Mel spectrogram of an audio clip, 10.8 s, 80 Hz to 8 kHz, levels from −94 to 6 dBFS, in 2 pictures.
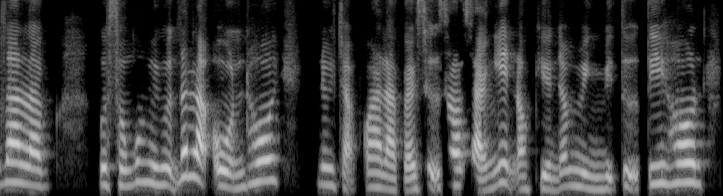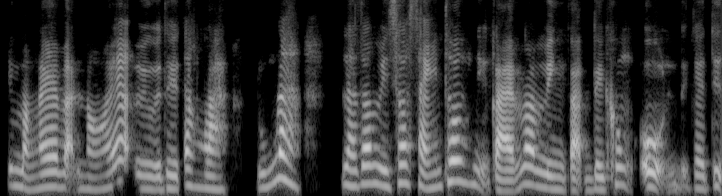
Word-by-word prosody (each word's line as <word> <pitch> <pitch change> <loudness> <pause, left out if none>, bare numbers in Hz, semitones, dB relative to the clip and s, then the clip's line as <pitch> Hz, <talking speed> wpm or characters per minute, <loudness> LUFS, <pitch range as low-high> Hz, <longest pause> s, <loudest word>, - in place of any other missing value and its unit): ra 290 +1 +6
là 250 -3 +5 0.4
cuộc 255 - +1
sống 240 -1 -3
của 300 - -4
mình 260 -2 -1
vẫn 245 - -1
rất 375 - +5
là - - +9
ổn 215 -3 +2
thôi, 305 +5 +2 0.3
nhưng 255 -1 -4
chẳng - - -4
qua 220 -1 +1
là 180 -2 +3
cái 170 +1 0
sự 185 - -3
so 245 - +5
sánh 190 +10 +3
ấy 285 - +2
nó 185 - -2
khiến 185 -3 -2
cho 225 - -2
mình 210 -6 -3
bị 180 -2 -5
tự 395 - -2
ti 270 +1 -1
hơn. 285 +1 +4 0.2
Nhưng 240 -1 -8
mà 195 - -1
nghe 220 +2 +2
bạn 205 - -1
nói 185 0 -4
á, - - +2
mình 195 -2 -7
mới 180 - -3
thấy 195 -2 -4
rằng 230 -5 -3
là 190 -1 0 0.2
đúng 215 +7 -7
là 345 -8 +4 0.3
là 240 -3 -1
do 270 - +4
mình 245 -4 -2
so 275 +4 +1
sánh 220 -6 -1
thôi, 305 +2 +3
những 240 - -9
cái 160 - +5
mà 260 0 +3
mình 195 -6 -3
cảm 170 - 0
thấy 180 - -2
không 255 +7 -5
ổn, 450 +1 +1
những - - -16
cái 195 -1 -4
tự - - -6
235 Hz, 320 wpm, -24 LUFS, 195-270 Hz, 0.4 s, là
